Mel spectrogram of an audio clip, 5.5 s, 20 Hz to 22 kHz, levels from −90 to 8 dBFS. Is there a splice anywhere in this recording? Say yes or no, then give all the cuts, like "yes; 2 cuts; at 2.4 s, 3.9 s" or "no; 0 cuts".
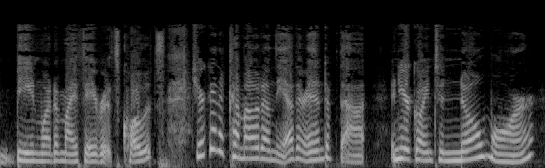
yes; 1 cut; at 1.9 s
